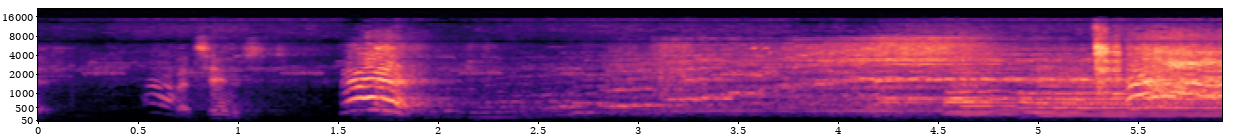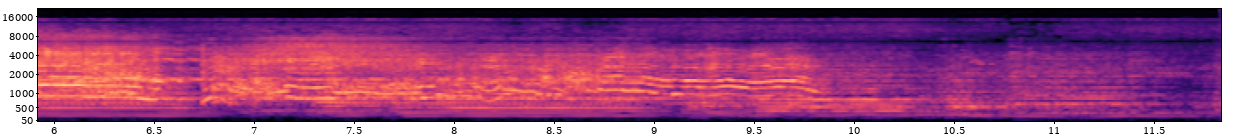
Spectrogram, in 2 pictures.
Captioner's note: screaming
